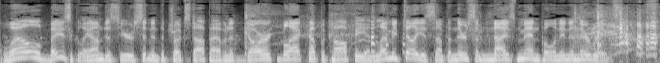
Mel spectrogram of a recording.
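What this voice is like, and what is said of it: Comic trucker character voice. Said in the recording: “She created this gay trucker character that, like, was at a truck stop ... can you do the voice? Do you remember the voice?”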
